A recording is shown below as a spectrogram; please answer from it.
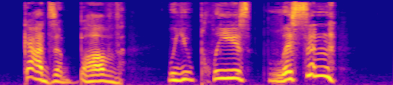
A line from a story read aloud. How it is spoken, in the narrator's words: Alistair snapped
